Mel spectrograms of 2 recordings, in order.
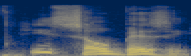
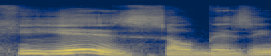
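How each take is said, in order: First: The word 'is' is contracted to 'he's'. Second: The word 'is' is said in full. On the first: "we say" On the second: "Instead of saying"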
